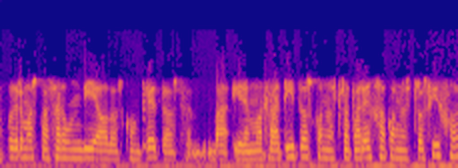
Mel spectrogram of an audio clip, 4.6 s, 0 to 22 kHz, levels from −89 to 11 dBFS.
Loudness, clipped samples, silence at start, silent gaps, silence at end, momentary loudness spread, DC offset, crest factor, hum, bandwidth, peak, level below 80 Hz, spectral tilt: -17 LUFS; under 0.1%; 0 s; none; 0 s; 5 LU; under 0.1%; 14 dB; none; 10.5 kHz; -4 dBFS; -34 dBFS; -6.5 dB/octave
